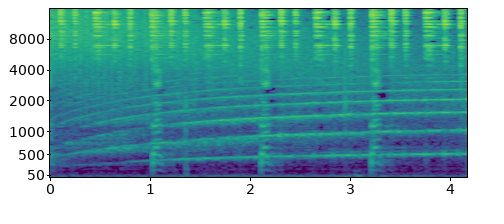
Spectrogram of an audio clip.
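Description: Siren sound effect in a dance remix, one tone slowly rising in pitch and levelling off. Under it a beat of sharp hits about once a second and fast hi-hat ticks.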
